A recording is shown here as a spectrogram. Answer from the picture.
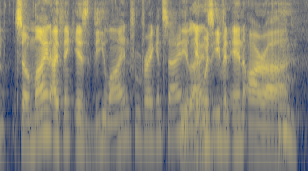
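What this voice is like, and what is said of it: Usual voice. Nothing is said of it.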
